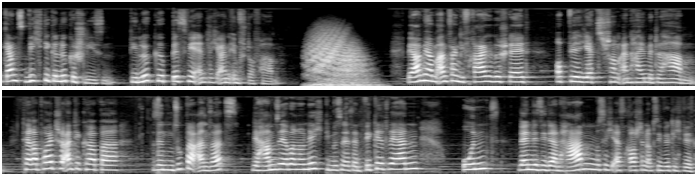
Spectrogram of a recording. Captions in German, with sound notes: ich eine ganz wichtige Lücke schließen: Die Lücke, bis wir endlich einen Impfstoff haben. [Soundeffekt] Wir haben ja am Anfang die Frage gestellt, ob wir jetzt schon ein Heilmittel haben. Therapeutische Antikörper sind ein super Ansatz, wir haben sie aber noch nicht. Die müssen erst entwickelt werden und wenn wir sie dann haben, muss sich erst herausstellen, ob sie wirklich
